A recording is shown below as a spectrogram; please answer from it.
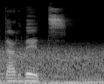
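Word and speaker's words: Tardets: cruzar el gabe de tardet r arrastrada y la t y la s pronunciadas pasar después por el pueblo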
